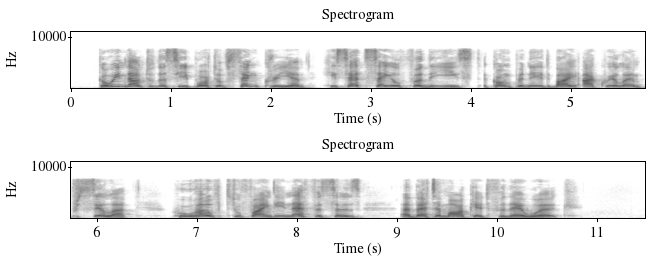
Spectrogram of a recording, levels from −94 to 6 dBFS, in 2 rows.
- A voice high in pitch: Yes, high, 245 Hz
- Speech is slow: No, average, 160 wpm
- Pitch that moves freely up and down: No, average, 4.3 semitones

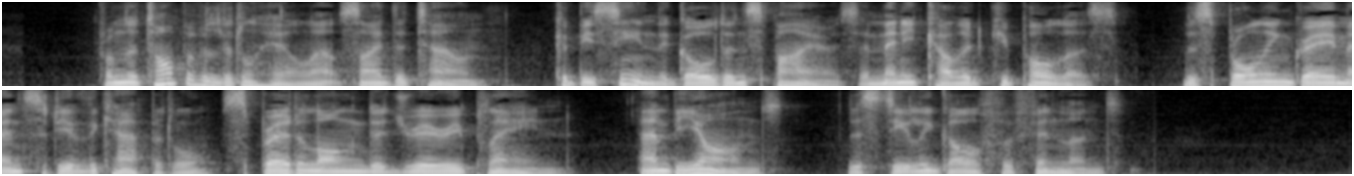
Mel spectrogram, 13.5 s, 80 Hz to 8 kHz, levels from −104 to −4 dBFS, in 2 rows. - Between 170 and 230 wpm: Yes, average, 175 wpm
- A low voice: Yes, low, 100 Hz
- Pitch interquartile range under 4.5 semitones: No, average, 4.9 semitones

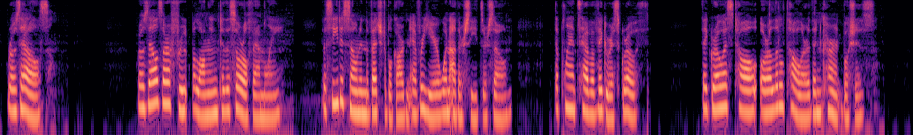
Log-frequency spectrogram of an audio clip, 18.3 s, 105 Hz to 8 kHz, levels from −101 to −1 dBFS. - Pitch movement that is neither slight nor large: Yes, average, 3.6 semitones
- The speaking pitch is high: Yes, high, 215 Hz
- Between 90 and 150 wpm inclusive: Yes, average, 140 wpm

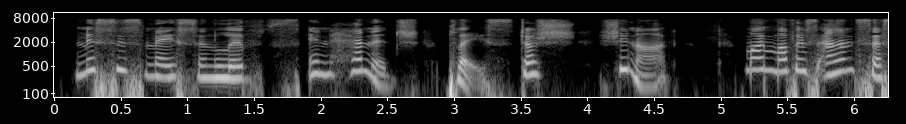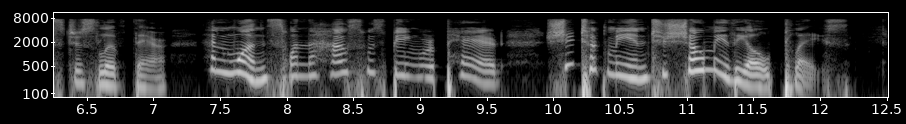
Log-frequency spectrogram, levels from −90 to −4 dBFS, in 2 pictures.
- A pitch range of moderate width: No, wide, 7.1 semitones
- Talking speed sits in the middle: Yes, average, 155 wpm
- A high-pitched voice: Yes, very high, 295 Hz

